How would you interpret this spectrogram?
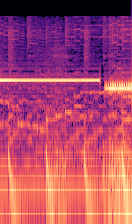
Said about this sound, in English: All right. Number one was a fax machine.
